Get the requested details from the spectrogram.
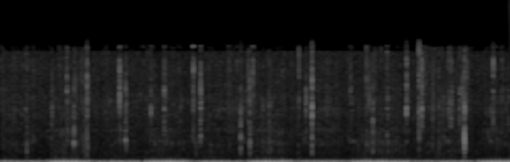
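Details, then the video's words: Purring cat by a fireside, a soft throaty rumble swelling roughly every second in time with breathing, over light crackling of burning logs. "Cozy Purring Cat ASMR / Kedi Mırlaması"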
